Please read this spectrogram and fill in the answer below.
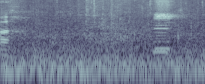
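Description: Steady low rumble of a car's engine and tyres heard from inside the cabin while driving on a rough, broken road.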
